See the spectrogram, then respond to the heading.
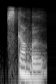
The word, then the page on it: scumble: Indian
